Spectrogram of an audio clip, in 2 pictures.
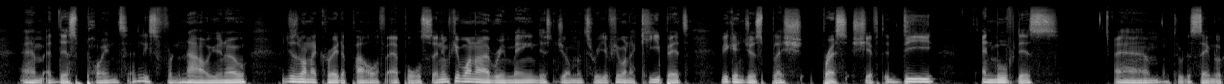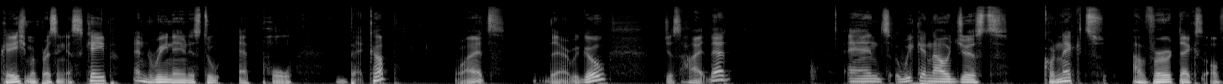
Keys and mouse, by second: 4.6 Tab, 6.7 alt+z, 8.8 shift+d, 13.1 F2, 14.6 p, 16.1 BackSpace, 16.3 BackSpace, 21.8 Tab, 22.5 alt+z.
